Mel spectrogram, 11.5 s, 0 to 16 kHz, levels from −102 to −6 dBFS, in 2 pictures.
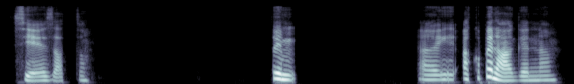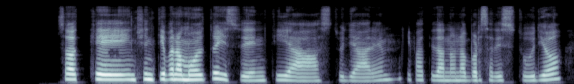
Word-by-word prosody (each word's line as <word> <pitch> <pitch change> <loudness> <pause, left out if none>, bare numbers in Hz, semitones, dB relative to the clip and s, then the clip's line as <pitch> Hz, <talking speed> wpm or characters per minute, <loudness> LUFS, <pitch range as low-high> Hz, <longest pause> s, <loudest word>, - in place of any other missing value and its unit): Sì 185 - -3
esatto. 175 +1 -8 1.8
Poi 250 - +8
m 205 -2 +4 1.3
A 205 -1 -5
i 215 +1 -6
a - - -2
Copenaghen, 185 - +2 0.7
so 225 -1 +3
che 230 - +1
incentivano 215 +1 +4
molto 210 +4 +3
gli 230 - +1
studenti 180 +1 -7
a 160 -2 -5
studiare. 165 -1 -11 0.3
Infatti 195 -4 -14
danno 180 -1 -5
una 175 0 -6
borsa 180 +1 -9
di 175 +1 -9
studio 195 +7 -6
190 Hz, 115 wpm, -22 LUFS, 175-210 Hz, 1.8 s, Poi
